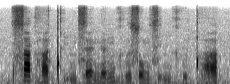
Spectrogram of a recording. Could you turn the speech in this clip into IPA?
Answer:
s a˥ ɡʱ a˩˥ ǃʼ ḭ˧˩ ŋ s ɛ˩˧˩ ŋ ɛ˩˥ ŋ ɡʱ ɯ˩˥ s o˧˩ ŋ s ḭ˧˩ ŋ ɡʱ ɯ˩˧˩ ɡ͡ǃ a˩˥

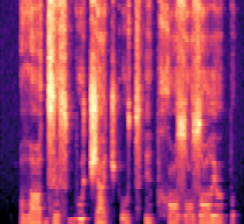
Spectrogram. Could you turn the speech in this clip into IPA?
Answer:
ðˤ i˨ d͡z ɨ˧ s b u˦ t͡ʃ a˨ t͡ʃʼ u˨ t͡sʼ i˧ p x o˧ zˤ u˧ zˤ ɵ˦ j ɵ˦ p

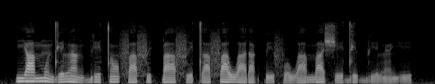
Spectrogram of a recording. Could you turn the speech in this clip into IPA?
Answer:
j a˦ m ũ˦˨ d i˨˦ l ã˦˨ ɡ͡b i˧ t ɔ̃˦ f a˧ f i˧ k͡p a˧ f i˨ t a˨˦ f a˦ w a˧ ɾ a˨ k͡p i˨ f o˨ w a˨˦ m a˦˨ ʃ i˨˦ d i˧ b i˨ l ɛ̃˨ j i˧

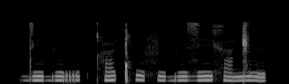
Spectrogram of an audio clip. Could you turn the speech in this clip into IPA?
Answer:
d e b e r ʏ p qʰ ʏ ǃʰ ʏ f ʏ b e z e x a ŋ͡ǁ ʏ

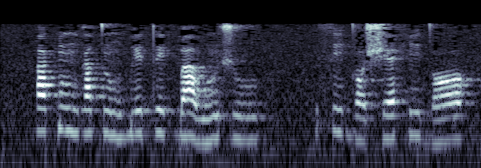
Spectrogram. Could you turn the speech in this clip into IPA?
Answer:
a˧ k͡p ũ˧ ɡ a˦ t ũ˧ ɡ͡b e˦ t e˦ ɡ͡b a˦˨ w ũ˨˦ ʃ u˧ | s i˧ d ɔ˨ ʃ ɛ˨˦ h i˦˨ d ɔ˨˦

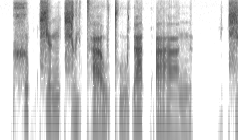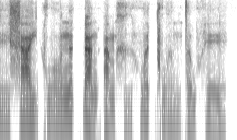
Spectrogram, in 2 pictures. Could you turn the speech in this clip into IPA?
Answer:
x ə˦˥ p̚ t͡ɕ ɛ˨˦ ŋ t͡ɕ ə̤˨˩ j t̪ʰ a̰˧˥ w t̪ʰ ṵ˧˨ ɗ a˦˥ t̚ ʔ a˧˩˨ n | t͡ɕ e̤˨˩ s a˧ j k w o˨˦ n ə˦˥ t̚ ɗ a̰˧˨ n ʔ a̰˧˨ m x ɨ̤˨˩ h w ə˦˥ t̚ k w ə̤˨˩ m t̪ ə̰˧˨ w h e˧˩˨

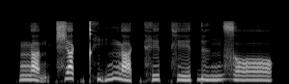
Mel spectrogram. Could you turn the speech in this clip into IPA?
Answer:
ŋ a̰˧˨ n t͡ɕ a˦˥ k̚ t̪ʰ ḭ˧˥ ŋ a˨˩ k̚ h e˦˥ t̚ x e˨˦ ɗ ɨ˨˦ ŋ z ɔ˧

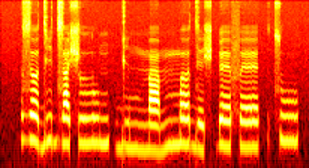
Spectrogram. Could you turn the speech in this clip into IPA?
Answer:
z ɐ˦˨ d i˦ d͡z a˦˨ ʃ lː u˦ ŋ | ɡ i˨ mː a˨ mː ɐ˦ d e˨ ʃ ɠ ɛ˦ f ɛ˦ | t͡s u˦

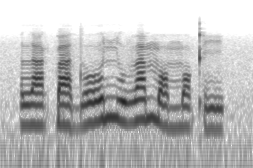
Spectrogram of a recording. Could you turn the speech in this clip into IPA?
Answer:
l a˨ k͡p a˨ d oː˨˦ ɲ u˨ β a˦ m ɔ˨ m ɔ˨ kʼ i˨

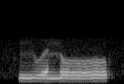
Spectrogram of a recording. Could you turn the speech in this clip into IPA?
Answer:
ɲ u˩ ə̯ n oː˩˧

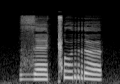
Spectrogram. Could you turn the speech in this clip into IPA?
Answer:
z ɛ ǁ u r œ

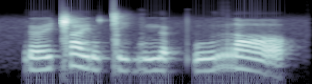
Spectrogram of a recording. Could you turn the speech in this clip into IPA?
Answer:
ɾ œ ɪ̯ ǁ a ɪ̯ ɾ u ǀ i ɡ u n œ ʔ pʼ u r ɑ

